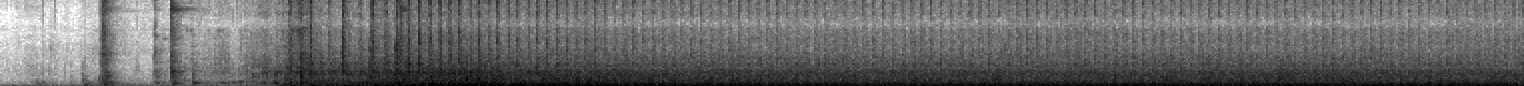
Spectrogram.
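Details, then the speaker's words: Craftsman mower that would not start after hitting something, refuelled with fresh gas: a few quiet pulls, then it catches and settles into a steady, even run with no misses or knocks; runs good. "Runs good."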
